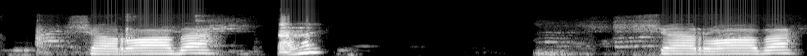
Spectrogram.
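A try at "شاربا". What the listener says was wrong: شرابا نہیں را کو نہیں کھینچیں گے بلکہ شاہ کو کھینچیں گے. شین الف زبر شاہ ہے الف سے پہلے زبر ہے اور را پر زبر ہے. آپ نے شین کو جو ہے جلدی پڑھ دیا اور را کو کھینچ دیا.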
